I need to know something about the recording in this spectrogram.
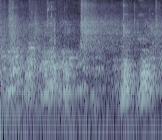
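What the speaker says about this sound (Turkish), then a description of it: "İşte bu Anadolu çoban köpeği." A large Kangal Anatolian shepherd dog on a farm gives deep, close barks in two bursts, one at the start and one near the end, with a short lull between them.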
